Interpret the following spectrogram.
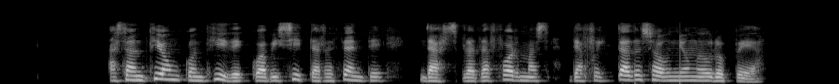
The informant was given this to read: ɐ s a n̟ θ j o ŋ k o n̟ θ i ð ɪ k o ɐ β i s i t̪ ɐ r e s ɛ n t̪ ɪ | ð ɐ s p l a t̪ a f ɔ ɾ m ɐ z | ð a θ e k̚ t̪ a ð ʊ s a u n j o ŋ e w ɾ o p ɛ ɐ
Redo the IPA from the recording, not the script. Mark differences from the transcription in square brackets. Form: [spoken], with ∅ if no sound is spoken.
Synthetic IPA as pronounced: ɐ s a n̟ θ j o ŋ k o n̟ θ i ð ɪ k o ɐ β i s i t̪ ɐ r e [θ] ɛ n t̪ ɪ | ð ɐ s p l a t̪ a f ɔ ɾ m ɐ z | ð a [f] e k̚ t̪ a ð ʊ s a u n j o ŋ e w ɾ o p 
